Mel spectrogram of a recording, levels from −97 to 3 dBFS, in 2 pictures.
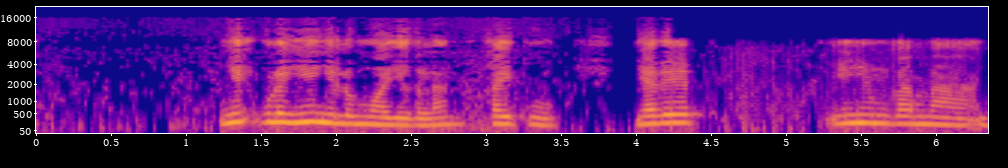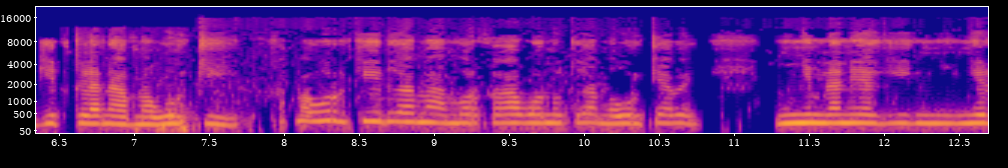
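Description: From the start, overdone noise removal is at work: a suppressor set far too aggressively keeps cutting individual frequency bands whenever they sit near its noise estimate, taking soft parts of the speech with them. The background collapses into near-silence sprinkled with twinkling specks.

At 4.24 s a call bitrate drop sets in. The bandwidth estimate fell and the encoder was pushed to spend far fewer bits, with the sound suggesting a fall from around 32 kbps to roughly 9 kbps. Coding coarsens and the top end narrows from 20 kHz to 8 kHz, leaving the speech muffled and rough, worst for about 1.7 s, before recovering by 7.81 s.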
